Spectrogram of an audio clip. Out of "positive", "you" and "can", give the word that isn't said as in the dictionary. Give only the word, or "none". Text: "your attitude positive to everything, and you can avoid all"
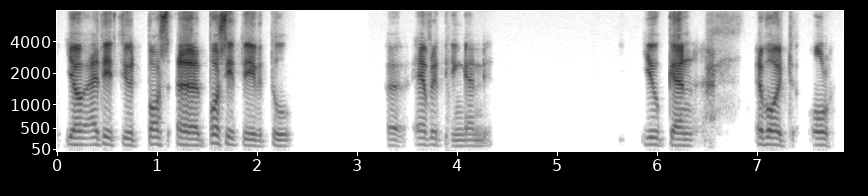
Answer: positive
